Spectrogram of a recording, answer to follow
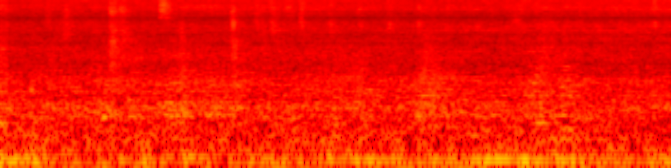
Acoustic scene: subway station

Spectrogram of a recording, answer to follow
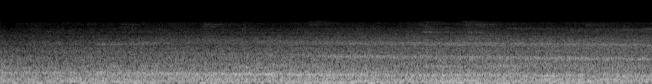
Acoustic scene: subway station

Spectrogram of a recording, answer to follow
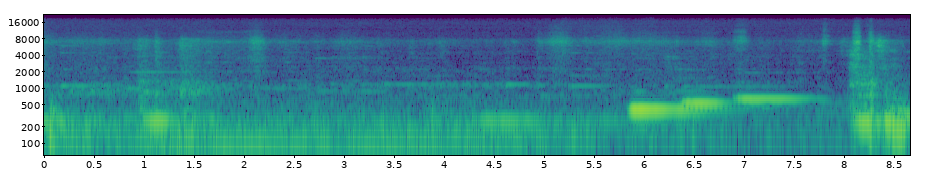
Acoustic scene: elevator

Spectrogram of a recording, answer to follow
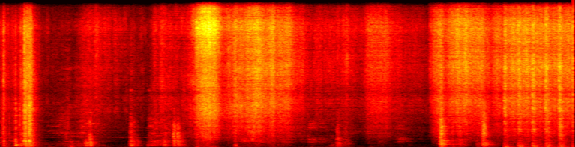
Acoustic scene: kitchen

